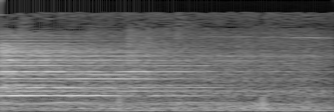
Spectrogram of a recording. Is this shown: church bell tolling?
yes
